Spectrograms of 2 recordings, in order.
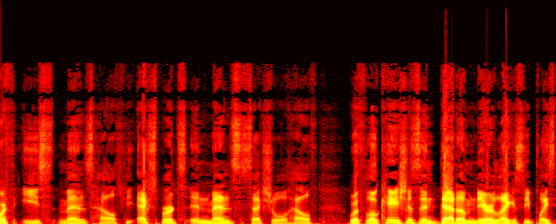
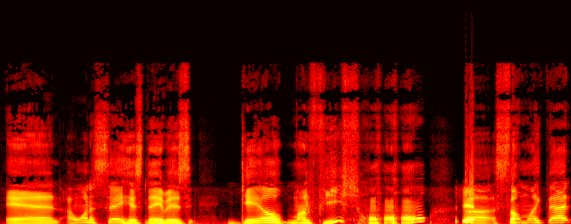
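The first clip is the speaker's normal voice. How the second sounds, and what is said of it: Put-on French accent on a name. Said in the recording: “That's my best French accent there”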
